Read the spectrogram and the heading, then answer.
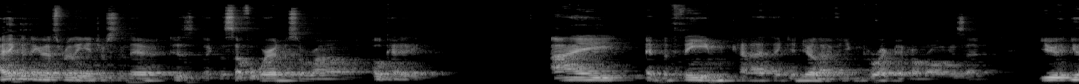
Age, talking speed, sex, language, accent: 20-39, 205 wpm, male, English, American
